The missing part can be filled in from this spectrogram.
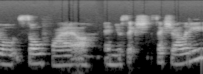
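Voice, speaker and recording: The speaker is a woman. She has an Australian accent. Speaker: wellness vlogger. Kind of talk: tutorial. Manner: stiff, robotic. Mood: calm, gentle. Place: home room. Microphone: webcam.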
